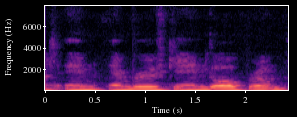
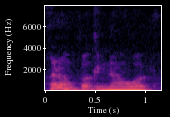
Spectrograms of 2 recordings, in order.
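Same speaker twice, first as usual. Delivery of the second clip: usual speaking voice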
